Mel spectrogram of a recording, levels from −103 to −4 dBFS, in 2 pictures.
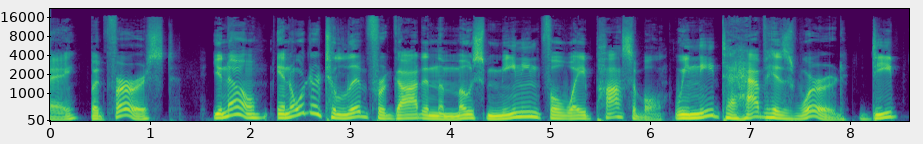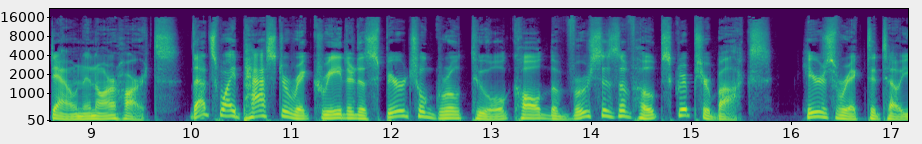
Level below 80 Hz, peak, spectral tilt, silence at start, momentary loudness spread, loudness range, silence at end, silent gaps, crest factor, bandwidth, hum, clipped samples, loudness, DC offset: -38 dBFS; 0 dBFS; -5.5 dB/octave; 0 s; 7 LU; 3 LU; 0 s; none; 18 dB; 17 kHz; none; under 0.1%; -19 LUFS; under 0.1%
